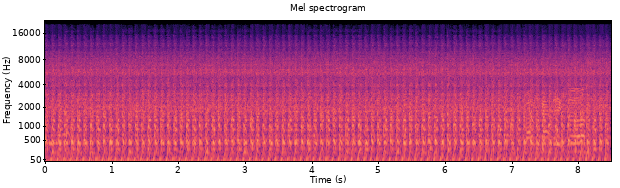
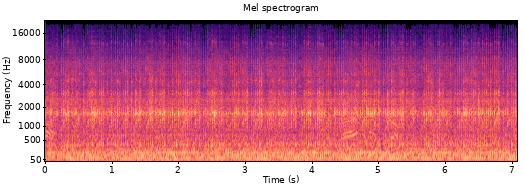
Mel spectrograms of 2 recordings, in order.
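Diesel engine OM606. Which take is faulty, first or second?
first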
